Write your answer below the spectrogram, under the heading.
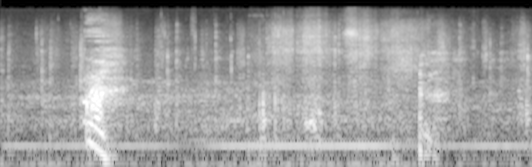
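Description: A short falling sigh-like vocal sound about a second in, then rustling and crinkling of food packaging over a steady low hum, with a sharp knock near the end.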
